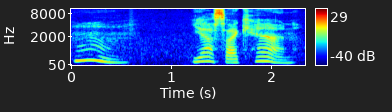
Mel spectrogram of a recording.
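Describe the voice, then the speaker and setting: Poised young noblewoman, formal and measured. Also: a little high, animated, a little mellow, a little hiss or hum. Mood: soft, devoted. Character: poised, dutiful young noblewoman of ancient China. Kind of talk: dubbed video game cutscene acting.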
